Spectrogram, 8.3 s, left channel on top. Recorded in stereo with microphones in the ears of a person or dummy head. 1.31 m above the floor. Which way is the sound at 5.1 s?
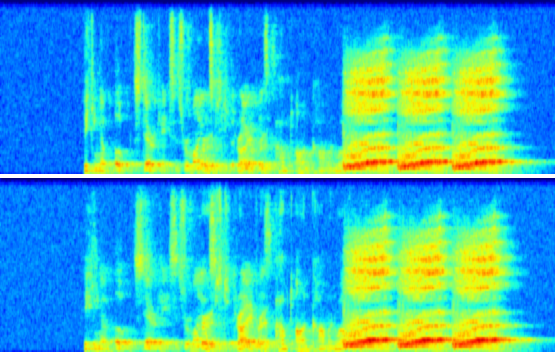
25° left (ahead or behind).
